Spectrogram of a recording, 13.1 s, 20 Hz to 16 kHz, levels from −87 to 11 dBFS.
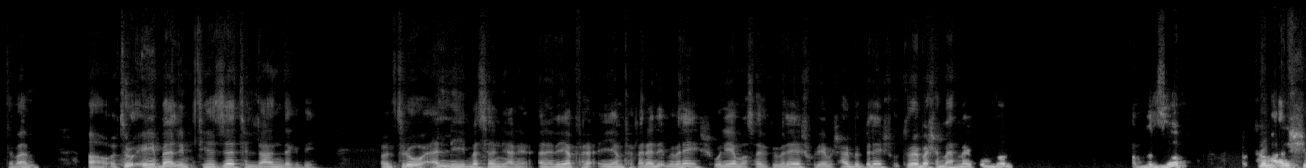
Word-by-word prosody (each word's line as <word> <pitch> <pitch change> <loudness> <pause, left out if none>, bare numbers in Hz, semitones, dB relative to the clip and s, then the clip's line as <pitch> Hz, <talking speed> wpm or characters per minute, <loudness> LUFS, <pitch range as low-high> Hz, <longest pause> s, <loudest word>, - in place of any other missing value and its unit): تمام، 110 +1 -4 0.5
آه 85 -3 -2
قُلت - - -9
له: 145 - +3
"إيه 140 0 +2
بقى 125 -2 +2
الامتيازات 105 0 0
اللي 90 0 -3
عندك 90 -3 -2
دي؟"، 75 +1 -15 0.6
قُلت 100 +3 -5
له 125 -3 +3
قال 120 0 -2
لي: 105 -3 0
"مثلًا 100 -2 -1
يعني 80 -1 -7
أنا 95 -1 -3
ليّا 105 +2 +3
ف 100 0 -9
أيّام 95 +2 -3
في 110 - -13
فنادق 95 +1 -1
ببلاش، 110 +4 -4
وليّا 90 +2 0
مصايف 85 0 -6
ببلاش، 105 +4 -1
وليّا 85 - -4
مش 90 - -12
عارف 95 0 -2
ببلاش"، 110 +3 -1
قُلت - - -22
له: 115 - +4
"يا 115 - +8
باشا 115 -1 +2
مهما 105 -1 +1
يكون 100 +1 -1
برضه". 115 -4 +2 1.2
بالضبط. 120 +6 +4 0.5
قُلت - - -13
له: - - +12
"معلش - - +7
100 Hz, 190 wpm, -23 LUFS, 95-115 Hz, 1.2 s, له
